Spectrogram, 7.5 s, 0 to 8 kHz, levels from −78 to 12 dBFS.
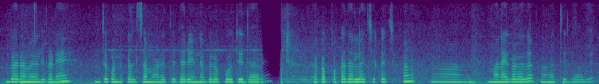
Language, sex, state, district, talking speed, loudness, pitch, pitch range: Kannada, female, Karnataka, Gulbarga, 130 wpm, -18 LUFS, 245 Hz, 235-250 Hz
